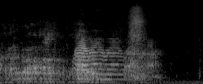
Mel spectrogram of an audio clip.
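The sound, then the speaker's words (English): Dogs scuffle in a fight, with snarling growls and a few sharp, excited barks overlapping in a brief burst before things quiet down. “Okay, we have a fight. Hey, calm down.”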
